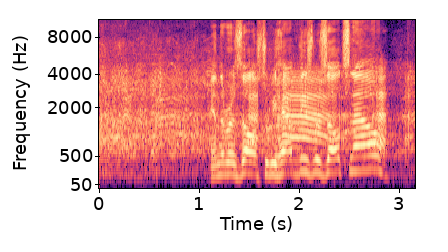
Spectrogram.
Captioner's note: laughter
